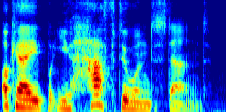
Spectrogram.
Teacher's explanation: very big stress on have to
